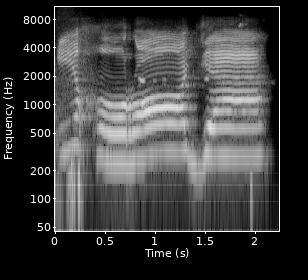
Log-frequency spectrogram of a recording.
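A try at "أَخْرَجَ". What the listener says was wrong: Jangan dipantul, jangan ikhroja. Naikkan rahangnya.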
